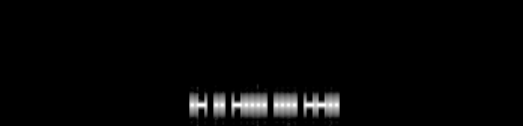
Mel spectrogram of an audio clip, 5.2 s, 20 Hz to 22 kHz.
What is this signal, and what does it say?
Morse code, heard as a keyed tone, about 40 wpm, 700 Hz. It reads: AI6HZ
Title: USA Call Signs - 5 Characters - Repeated 3x - 40wpm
